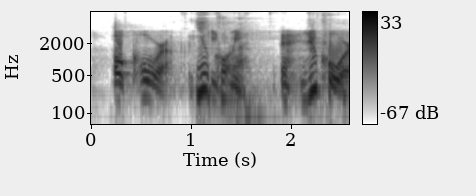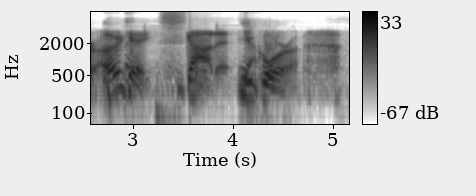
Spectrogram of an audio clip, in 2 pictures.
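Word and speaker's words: Uqora: UCORA. UCORA. UCORA. UCORA.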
